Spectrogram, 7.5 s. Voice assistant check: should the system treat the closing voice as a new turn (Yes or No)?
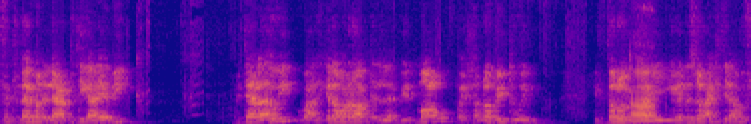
No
